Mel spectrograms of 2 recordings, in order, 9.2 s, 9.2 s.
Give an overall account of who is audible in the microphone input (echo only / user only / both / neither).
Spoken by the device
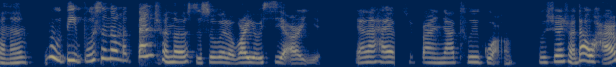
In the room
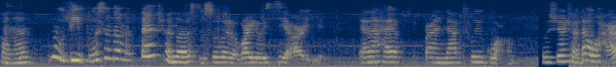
echo only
